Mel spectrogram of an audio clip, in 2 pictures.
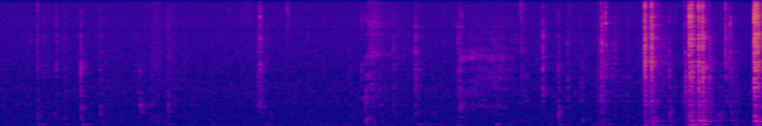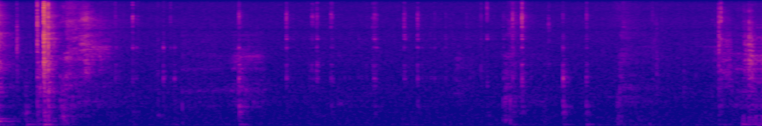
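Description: Faint, scattered small clicks and light metallic taps of hands and tools working on a shaft-extension coupler inside an amplifier chassis as its grub screws are tightened, with a louder run of knocks about nine to eleven seconds in.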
